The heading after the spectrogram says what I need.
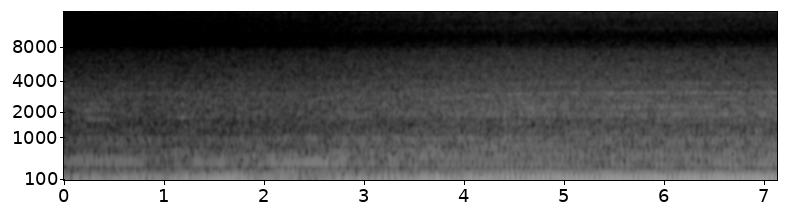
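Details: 2022 Hyundai Palisade, known-good car, started from key-on engine-off and raised to 2,000 rpm while checking fuel trims: a steady, deep, smooth drone with no knocks; normal running.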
